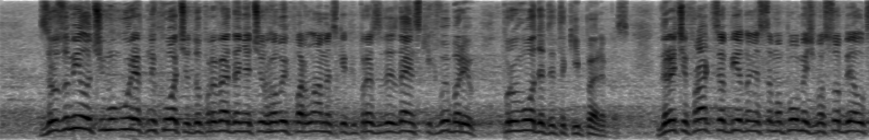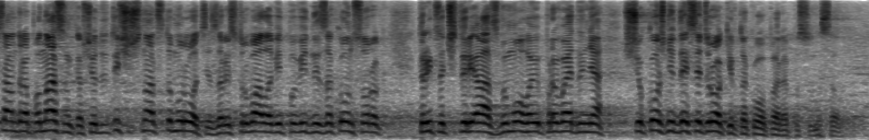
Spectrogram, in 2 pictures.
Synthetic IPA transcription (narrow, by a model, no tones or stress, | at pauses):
zrɔzʊmʲilˠɔt͡ʃɔmuuɾʲɐd̪̚nexɔt͡ʃɛd̪ɔpɾɔʋɛd̪enʲːɐt͡ʃerɦɔʋɪxpɐrlˠɑmenʲsʲkʲɪxipɾezɪd̪ɪd̪ɛnʲsʲkɪxʋɪbɔɾʲiw | pɾɔʋɔd̪ɪt̪ɪt̪ɐkɪjpɛɾepɪ̥s | d̪ɔɾɛt͡ʃifɾɑk̚t͡sʲijɔbjɛd̪nɐnʲːɐsɐmɐpɔmʲit͡ʃʋɐsɔbʲiɔlˠeksɑnd̪ɾɐpɔnɑsʲɪnkɐʃt͡ʃɔd̪ʋʲit̪ɪsʲt͡ʃiʃi̥snɑt͡sʲɐ̥t̪ɔmʊɾɔt͡sʲizɐɾest̪ɾʊʋɑlˠɐʋʲid̪̚pɔʋʲid̪nɪjzɐkɔnsɔɾɔk | t̪ɾɪt͡sʲːɐt̚ʲt͡ʃɔ̥t̪ɪɾɪɑzʋɪmɔɦɔjʊpɾɔʋɛd̪e̞nʲːɐ | ʃt͡ʃɔkɔʒnʲid̪ɛsʲɐtʲɾɔkʲiwt̪ɐkɔɦɔpɛɾepɪsʊnɐsɛ̰l̰ˠ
